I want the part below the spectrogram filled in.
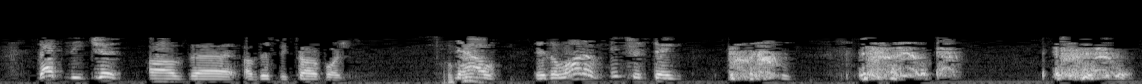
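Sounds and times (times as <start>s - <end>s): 
speech: 0.4s - 3.6s, 4.4s - 8.0s, 8.6s - 9.4s
harsh throaty coughs of someone getting over a cough: 7.3s - 9.7s, 10.4s - 11.4s.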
